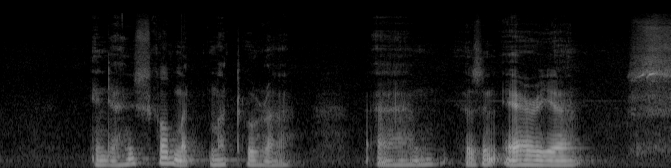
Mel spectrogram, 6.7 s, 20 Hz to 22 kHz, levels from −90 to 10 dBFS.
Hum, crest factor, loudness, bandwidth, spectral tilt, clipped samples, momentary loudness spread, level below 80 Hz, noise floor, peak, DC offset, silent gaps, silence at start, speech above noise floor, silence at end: none; 22 dB; -36 LUFS; 16 kHz; -6.5 dB/octave; under 0.1%; 16 LU; -70 dBFS; -66 dBFS; -14 dBFS; under 0.1%; none; 0.9 s; 32 dB; 0 s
